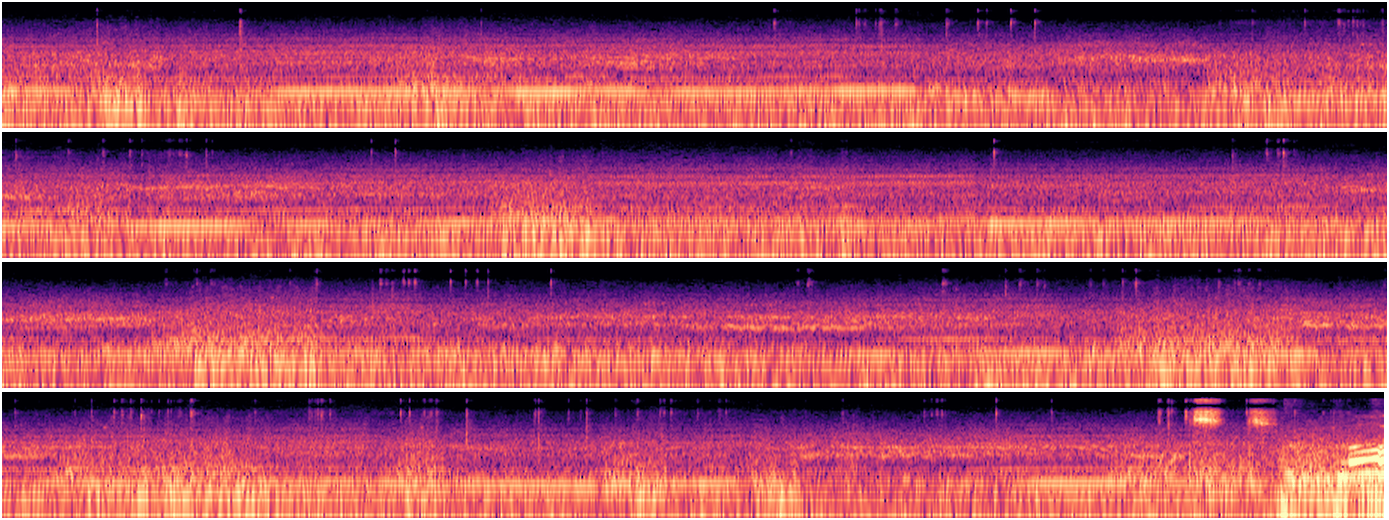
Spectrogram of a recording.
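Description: A racing car engine roars steadily, rising and dropping in pitch as it shifts gears.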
